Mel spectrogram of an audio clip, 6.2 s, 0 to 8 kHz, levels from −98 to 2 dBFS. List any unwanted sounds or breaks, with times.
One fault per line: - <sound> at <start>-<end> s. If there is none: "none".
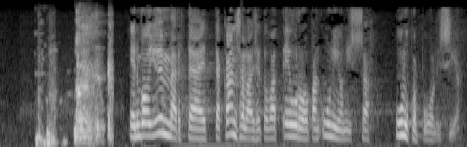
- cough at 0.5-1.5 s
